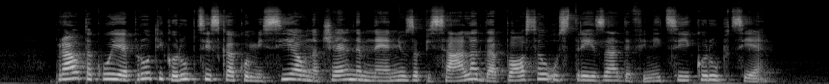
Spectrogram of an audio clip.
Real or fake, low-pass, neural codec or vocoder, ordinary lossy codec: real; 19.8 kHz; none; none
